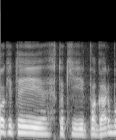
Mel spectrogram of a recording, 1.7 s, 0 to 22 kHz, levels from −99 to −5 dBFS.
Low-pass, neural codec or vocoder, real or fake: 7.2 kHz; none; real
